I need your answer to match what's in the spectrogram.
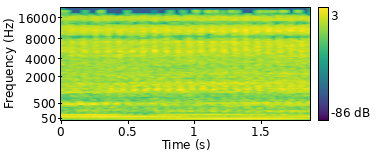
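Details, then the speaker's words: Peugeot 406 idling, waiting for oil to circulate, temperature normal, sounding smoother: steady low idle with faint light ticking on top, noisy at first possibly from lack of oil. "Mungkin berisik karena tidak ada minyak. Terdengar suara di awal."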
